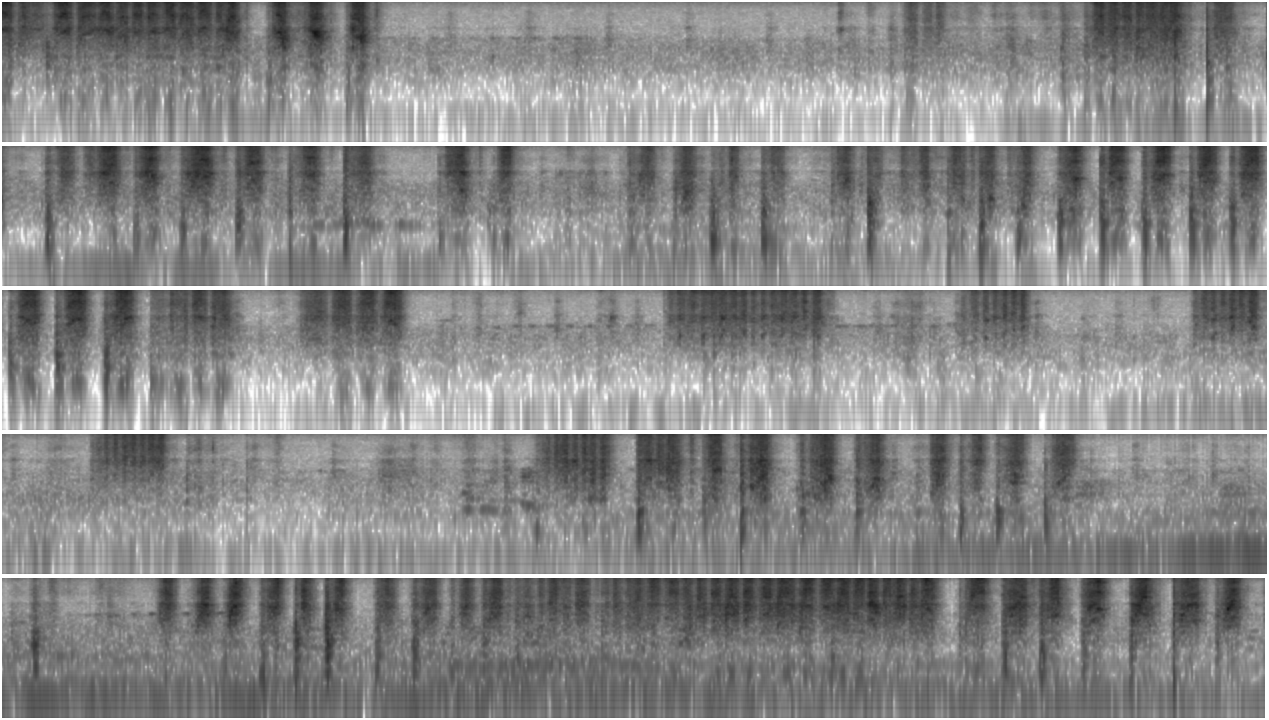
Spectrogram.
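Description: Sticky lint roller rolled back and forth over a cloth garment, making a dense crackling in runs of strokes with a few short pauses.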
